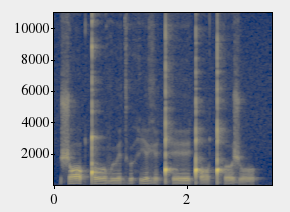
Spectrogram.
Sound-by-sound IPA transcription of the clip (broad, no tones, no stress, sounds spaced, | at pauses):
ʃ ɔː ʔ ǃ oː v ɯː e̯ dʱ ɯ h i e̯ ɣ e ǃʰ eː ǃʼ ɔː ǃʰ ɤ ʒ oː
